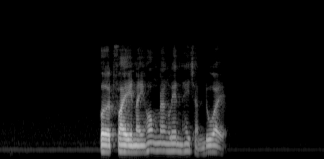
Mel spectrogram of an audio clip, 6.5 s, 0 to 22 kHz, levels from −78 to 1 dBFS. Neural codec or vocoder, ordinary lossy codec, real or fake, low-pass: none; none; real; none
